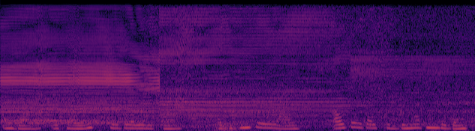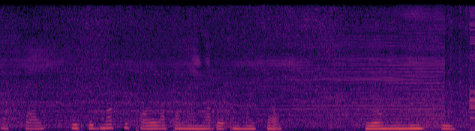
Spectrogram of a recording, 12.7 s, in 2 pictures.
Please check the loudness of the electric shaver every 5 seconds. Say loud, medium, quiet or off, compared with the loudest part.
loud, quiet, medium.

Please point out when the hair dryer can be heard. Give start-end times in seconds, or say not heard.
0.0-12.6.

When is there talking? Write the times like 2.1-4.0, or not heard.
0.0-10.1, 11.2-12.4.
